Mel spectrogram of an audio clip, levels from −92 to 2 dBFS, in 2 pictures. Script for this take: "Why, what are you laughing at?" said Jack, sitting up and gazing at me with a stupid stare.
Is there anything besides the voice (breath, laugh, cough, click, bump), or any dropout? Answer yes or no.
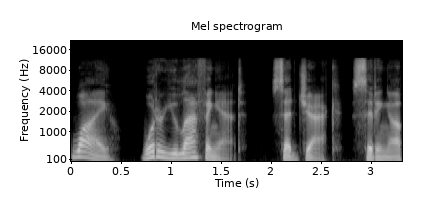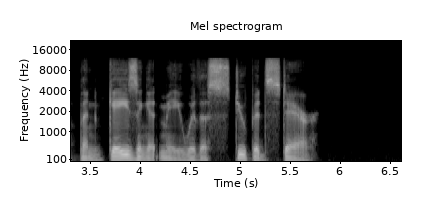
no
